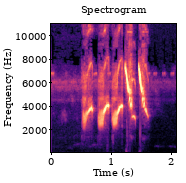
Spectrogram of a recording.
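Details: Double-collared seedeater, tui tui style song used as a training recording for young birds. A crisp phrase of three rising whistled notes ends in two steeply falling high notes, over a faint steady high-pitched tone.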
